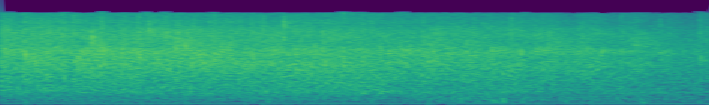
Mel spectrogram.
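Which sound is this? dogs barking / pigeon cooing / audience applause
audience applause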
